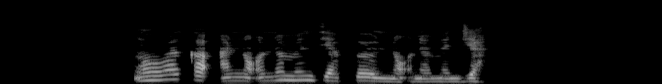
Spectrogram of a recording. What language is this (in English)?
Bamenyam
